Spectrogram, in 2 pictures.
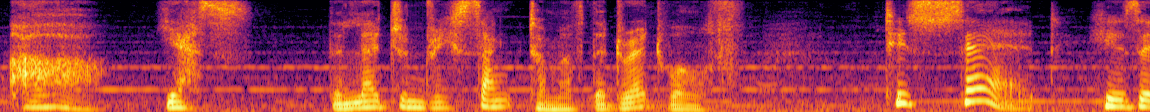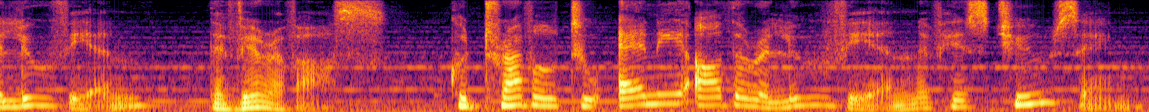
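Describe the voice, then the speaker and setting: An actress playing an arch, enigmatic sorceress in a video game, with haughty, theatrical, archaic phrasing. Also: female voice, deep voice, sing-song, unhurried, over music, heavily acted. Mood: grave, advising.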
